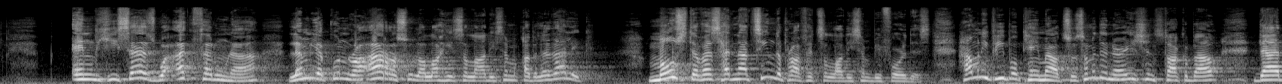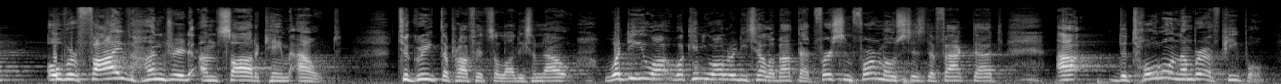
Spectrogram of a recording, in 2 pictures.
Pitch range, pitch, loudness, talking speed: 180-235 Hz, 210 Hz, -14 LUFS, 145 wpm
